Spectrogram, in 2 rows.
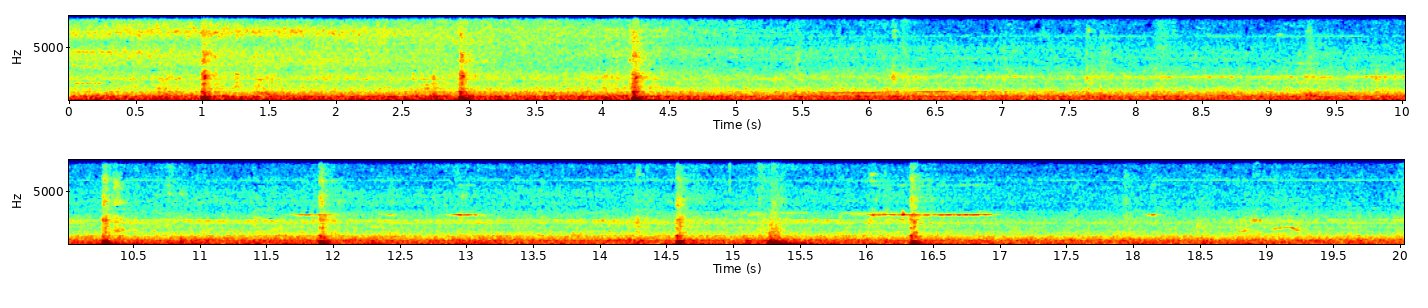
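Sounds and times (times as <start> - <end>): train wheels rumbling: 0.0 - 20.0
high-pitched wheel squeals: 15.1 - 17.0.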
